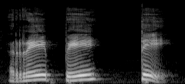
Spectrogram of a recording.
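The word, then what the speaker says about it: répétez: इनको भी एही पढ़ेंगे तो इनको पढ़ेंगे हम रे पे ते रे पते मीस होता है रिपीट रे पते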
